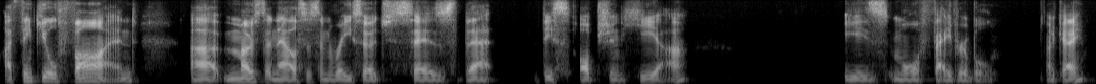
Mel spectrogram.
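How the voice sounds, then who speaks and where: A middle-aged Australian man with a croaky voice, hosting a casual Q&A and answering viewers' money questions with asides and restarts. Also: sits low, slow pace, long pauses, dry recording, clean studio sound. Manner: conversational, restarts and asides while fixing tech. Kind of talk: casual livestream Q&A.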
